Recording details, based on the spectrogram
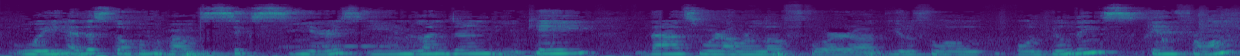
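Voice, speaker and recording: Speaking very slowly in a fairly high voice, a woman is heard with audible room echo and noticeable background noise. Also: ordinary pitch variation. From Romania. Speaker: gallery owner. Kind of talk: interview.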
